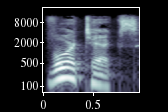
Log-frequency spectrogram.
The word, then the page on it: vortex: American English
